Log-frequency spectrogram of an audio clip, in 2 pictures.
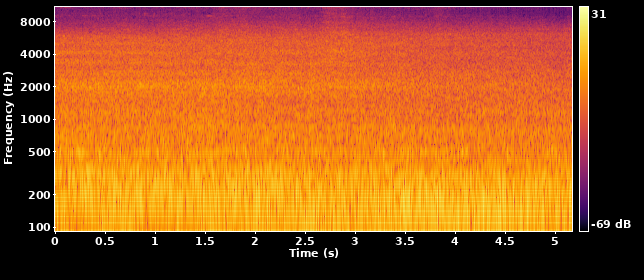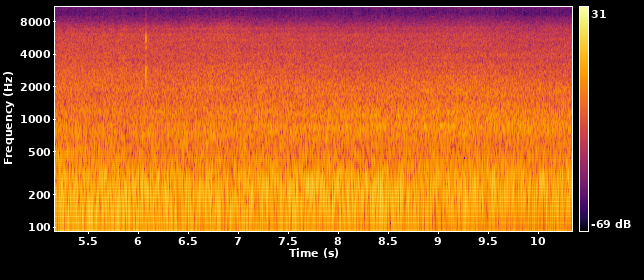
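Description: Passenger train rolling past at a distance: a steady rumble that slowly fades as the last coaches go by.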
